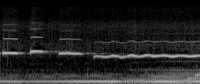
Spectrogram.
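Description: Coloratura soprano voice singing very high in an old recording: a few short notes stepping down from around A6, then a lower note held with vibrato from about halfway, over a soft accompaniment.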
